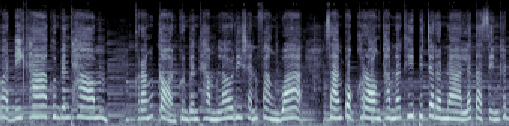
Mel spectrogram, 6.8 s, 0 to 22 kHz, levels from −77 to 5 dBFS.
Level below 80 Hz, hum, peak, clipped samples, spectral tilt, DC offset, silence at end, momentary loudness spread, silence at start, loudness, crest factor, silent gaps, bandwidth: -36 dBFS; none; 0 dBFS; under 0.1%; -4 dB/octave; under 0.1%; 0 s; 6 LU; 0 s; -12 LUFS; 12 dB; none; 16.5 kHz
